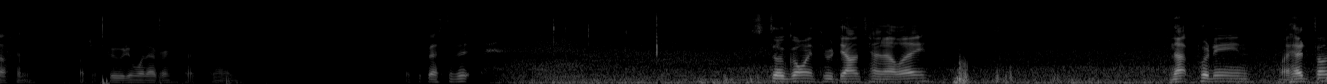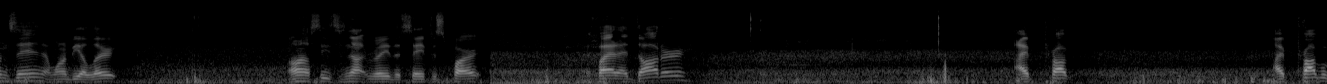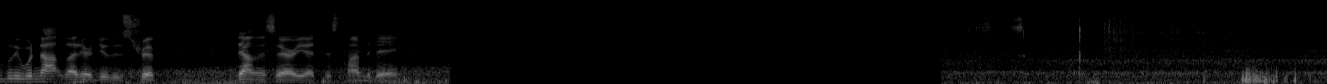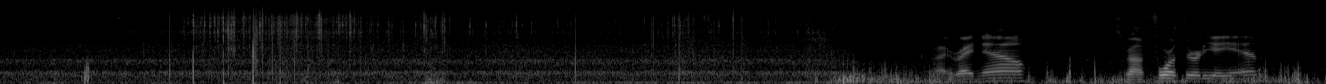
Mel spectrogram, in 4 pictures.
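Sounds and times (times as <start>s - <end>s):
faint hiss: 4.8s - 19.3s, 36.0s - 48.4s
bicycle tyre noise: 4.9s - 19.6s, 21.9s - 31.0s, 36.0s - 49.1s
wind rumble on microphone: 5.8s - 13.7s, 14.9s - 16.9s, 22.2s - 26.6s, 36.2s - 53.0s
bike rattling and clicking: 36.3s - 48.4s.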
